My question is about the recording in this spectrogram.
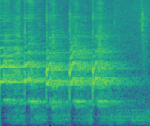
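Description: A person making a repeated, gobble-like animal call with their voice, pulsing about three times a second on a steady pitch and fading out near the end. It is meant as a mating call.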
